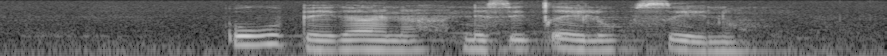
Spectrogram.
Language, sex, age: Zulu, female, 18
